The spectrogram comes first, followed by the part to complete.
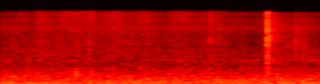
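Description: A disposable exam glove's cuff snaps once, sharply, near the end as the glove is pulled on. A low steady room hum lies beneath.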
